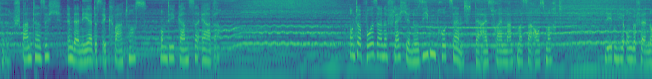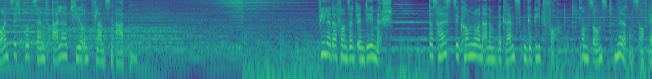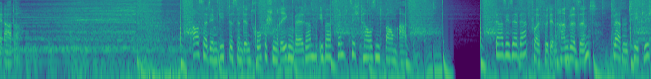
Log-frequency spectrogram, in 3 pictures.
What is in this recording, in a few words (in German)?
dokumentation regenwald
